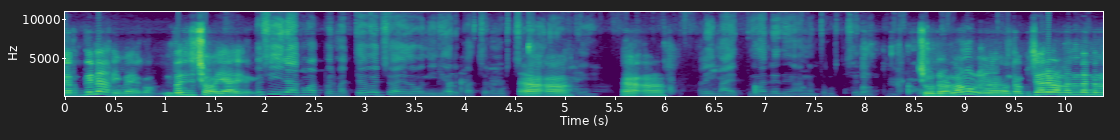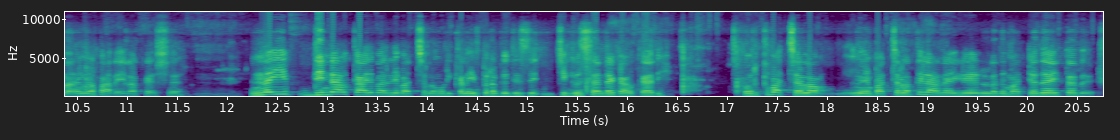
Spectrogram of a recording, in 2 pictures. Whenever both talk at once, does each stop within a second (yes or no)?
yes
